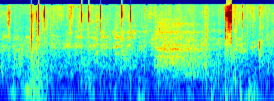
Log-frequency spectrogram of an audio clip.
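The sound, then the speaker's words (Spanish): Uneven hoof steps of a cow walking away on rough ground to go eat after its leash is removed, a few soft thuds and scuffs with some rustling, and a brief snort-like breath near the end. “Ok, ya estás libre.”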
